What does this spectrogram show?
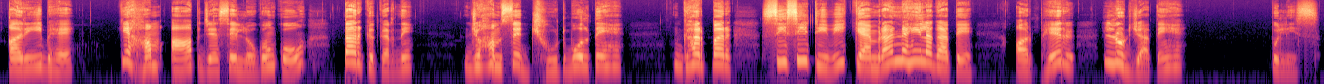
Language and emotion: Urdu, disgusted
